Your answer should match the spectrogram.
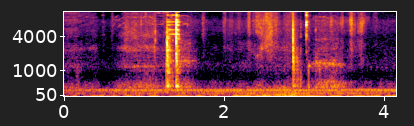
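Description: Faint handling of a small sheet-metal terminal plate being set down on a cloth-covered table: a couple of light clicks, about a second in and again near three seconds, over a steady low hum.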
